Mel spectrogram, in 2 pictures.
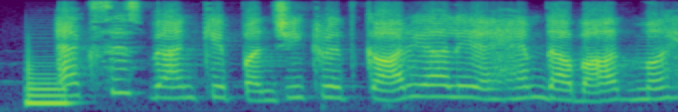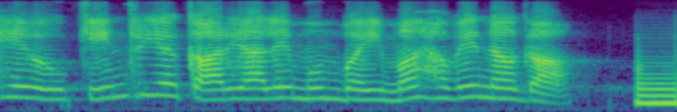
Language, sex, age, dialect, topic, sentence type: Chhattisgarhi, male, 18-24, Western/Budati/Khatahi, banking, statement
